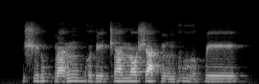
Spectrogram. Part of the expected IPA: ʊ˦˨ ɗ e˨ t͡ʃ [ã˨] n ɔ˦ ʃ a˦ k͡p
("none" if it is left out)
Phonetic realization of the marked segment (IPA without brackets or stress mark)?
ã˦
